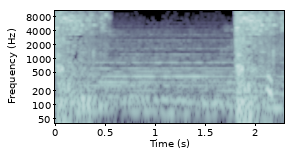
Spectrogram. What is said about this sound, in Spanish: Que se rompan los platos. ¡Ay, mira qué bien! Sí, sí, mira, cómo suena, cómo suena el cómo suena romperse el plato, mira.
